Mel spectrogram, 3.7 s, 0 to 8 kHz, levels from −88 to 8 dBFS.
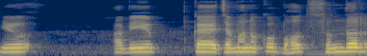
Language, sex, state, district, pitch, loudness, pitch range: Garhwali, male, Uttarakhand, Tehri Garhwal, 160 Hz, -17 LUFS, 155-165 Hz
